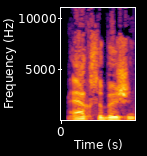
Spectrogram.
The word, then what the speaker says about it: exhibition: Exhibition 也是名词 E-X-H-I-B-I-G-I-O-N. X 那个 H 就不发音了 Exhibition 或是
